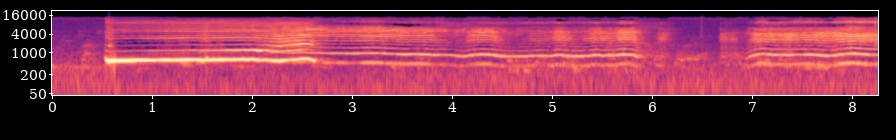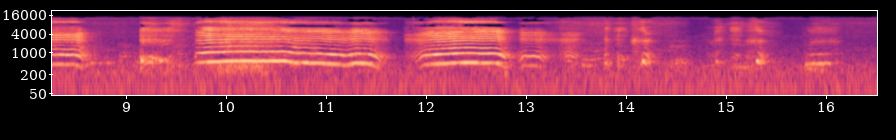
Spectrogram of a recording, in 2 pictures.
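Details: An infant crying while the father plays with the baby: loud, high-pitched wails with rising and falling pitch, separated by breaths and softer whimpers. Infant cry.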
